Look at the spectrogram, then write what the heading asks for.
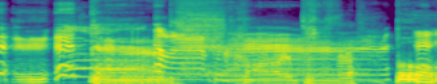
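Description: A voice imitates the screech of an old dial-up modem connecting to the internet over a phone line. It makes a continuous, loud stretch of warbling, gliding tones and harsh wavering pitches, broken by two brief dips, without ordinary speech.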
